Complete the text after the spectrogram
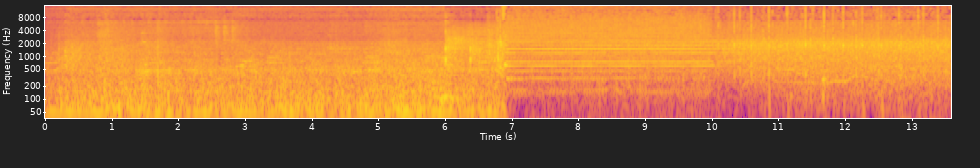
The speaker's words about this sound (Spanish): Un largo aplauso.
